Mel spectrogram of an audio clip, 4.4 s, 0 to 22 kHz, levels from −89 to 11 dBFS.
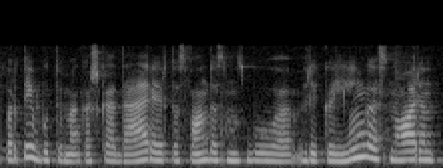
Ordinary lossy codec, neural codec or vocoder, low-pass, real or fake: AAC, 96 kbps; none; 7.2 kHz; real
